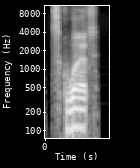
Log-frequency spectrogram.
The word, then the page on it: squirt: British English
